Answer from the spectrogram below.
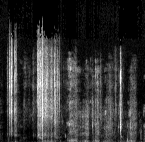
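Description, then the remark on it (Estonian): Crunching on a salty potato crisp flavoured with jalapeño and wasabi: a quick series of sharp, crackly bites and chews, bright and brittle, with no talking over them. “nojah, niisugune soolane krõps.”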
